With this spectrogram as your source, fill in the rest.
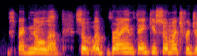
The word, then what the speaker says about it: Spagnola: Okay, so we have Brian as your name is pronounced Spagnola? Spagnola. Spagnola.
